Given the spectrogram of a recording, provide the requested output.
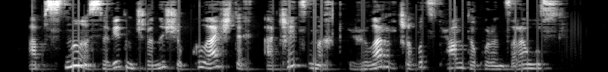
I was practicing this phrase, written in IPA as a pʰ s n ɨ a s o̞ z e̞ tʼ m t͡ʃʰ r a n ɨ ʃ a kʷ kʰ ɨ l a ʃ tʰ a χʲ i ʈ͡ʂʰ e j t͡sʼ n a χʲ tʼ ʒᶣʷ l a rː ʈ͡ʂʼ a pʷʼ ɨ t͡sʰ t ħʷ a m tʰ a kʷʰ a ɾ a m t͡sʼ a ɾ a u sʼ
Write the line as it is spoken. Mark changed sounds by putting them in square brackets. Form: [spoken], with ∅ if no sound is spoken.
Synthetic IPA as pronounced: a pʰ s n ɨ a s o̞ [v] e̞ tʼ m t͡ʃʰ r a n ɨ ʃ a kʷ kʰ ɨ l a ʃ tʰ a χʲ [a] ʈ͡ʂʰ e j t͡sʼ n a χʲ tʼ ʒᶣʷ l a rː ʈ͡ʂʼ a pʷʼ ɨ t͡sʰ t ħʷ a m tʰ a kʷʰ a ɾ a [n] t͡sʼ a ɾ a u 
